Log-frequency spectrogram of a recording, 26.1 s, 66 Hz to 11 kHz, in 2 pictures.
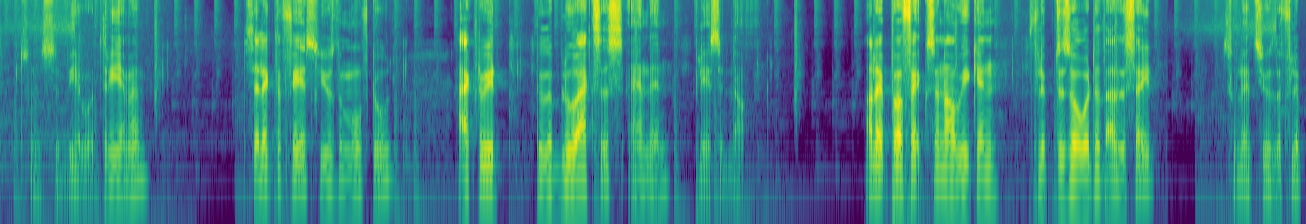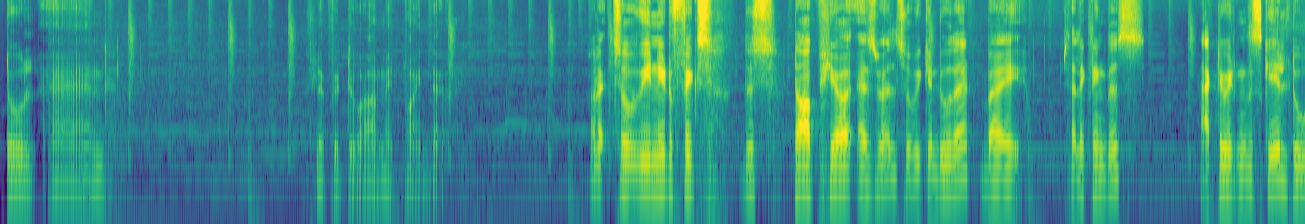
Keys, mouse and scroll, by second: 0.0 3, 0.5 Return, 1.0 space, 1.3 click, 1.9 m, 2.3 click, 3.0 Up, 3.7-4.9 middle drag, 6.1 click, 6.5 middle click, 7.0 space, 7.4 Escape, 7.5 Escape, 7.7-8.0 scroll down 1, 8.4 middle click, 8.9 click, 10.3 middle click, 11.3 shift+s, 12.0 f, 12.3 click, 14.2-16.5 ctrl+drag, 16.9 middle click, 17.4 space, 17.6 click, 18.0 middle click, 18.5 middle click, 19.0 scroll up 1, 19.7 middle click, 21.5 middle click, 21.8-22.8 scroll down 1, 22.8 click, 23.5 middle click, 24.1 middle click, 24.7 middle click, 25.0 s.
